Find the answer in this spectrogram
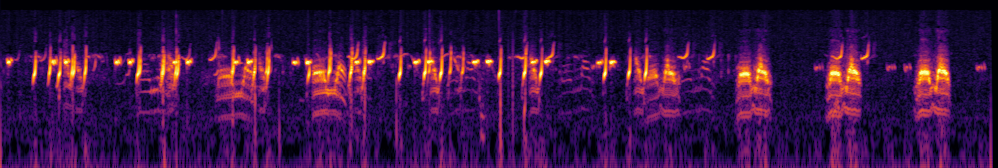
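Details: Battair, the common quail, in a loud calling sequence for hunting on Chand Raat. Rapid bursts of sharp whistles alternate with rough, grating notes, then a few spaced harsh calls close the sequence.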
